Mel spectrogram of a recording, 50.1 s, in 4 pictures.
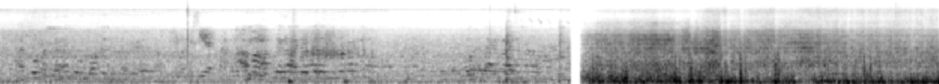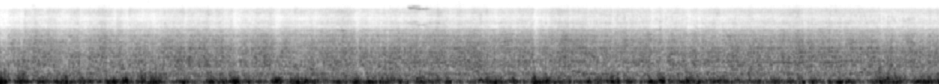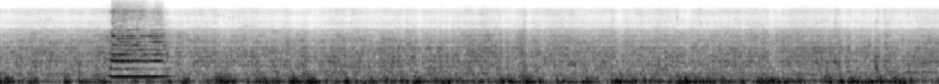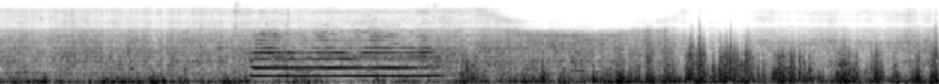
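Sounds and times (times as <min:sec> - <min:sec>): train track noise: 0:00.0 - 0:50.0
wind: 0:00.0 - 0:50.0
locomotive horn blast: 0:26.4 - 0:27.6, 0:40.8 - 0:43.9.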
